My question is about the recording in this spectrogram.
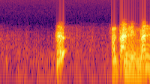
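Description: Film dialogue: a single short vocal sound about a second in, then a man talking near the end.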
